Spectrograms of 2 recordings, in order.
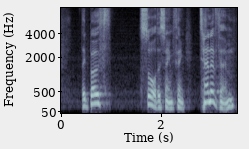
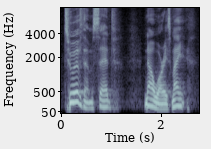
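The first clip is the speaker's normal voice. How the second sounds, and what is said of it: Put-on Australian accent. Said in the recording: “That's my Australian accent. It's good, right?”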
